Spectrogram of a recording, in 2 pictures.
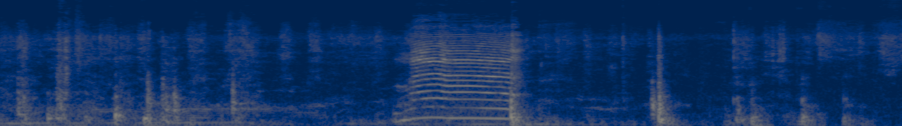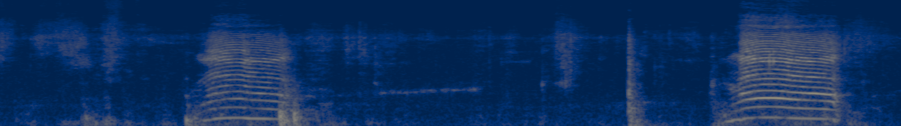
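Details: Garut sheep bleating three times, each a strong quavering bleat about a second long, spaced roughly six seconds apart, with clicks and knocking between.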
